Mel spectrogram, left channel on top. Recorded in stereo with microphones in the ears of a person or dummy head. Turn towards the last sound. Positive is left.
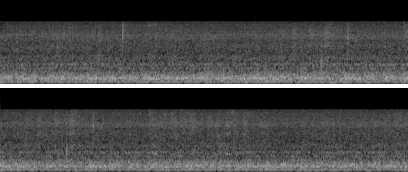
No sound to turn to.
